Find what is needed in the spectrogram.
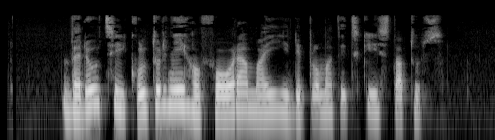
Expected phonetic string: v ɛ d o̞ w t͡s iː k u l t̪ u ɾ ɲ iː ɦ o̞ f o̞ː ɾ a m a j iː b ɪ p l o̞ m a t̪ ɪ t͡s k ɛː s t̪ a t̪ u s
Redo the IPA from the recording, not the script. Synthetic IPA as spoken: v ɛ d o̞ w t͡s iː k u l t̪ u ɾ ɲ iː ɦ o̞ f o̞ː ɾ a m a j iː d ɪ p l o̞ m a t̪ ɪ t͡s k iː s t̪ a t̪ u s

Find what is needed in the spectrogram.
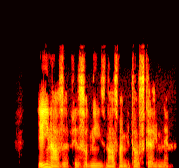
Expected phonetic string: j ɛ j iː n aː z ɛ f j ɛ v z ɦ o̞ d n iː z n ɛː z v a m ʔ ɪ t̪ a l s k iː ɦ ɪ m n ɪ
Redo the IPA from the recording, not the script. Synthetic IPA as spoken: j ɛ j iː n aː z ɛ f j ɛ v z ɦ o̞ d n iː z n aː z v ɛ m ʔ ɪ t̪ a l s k ɛː ɦ ɪ m n ɪ

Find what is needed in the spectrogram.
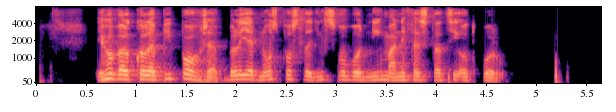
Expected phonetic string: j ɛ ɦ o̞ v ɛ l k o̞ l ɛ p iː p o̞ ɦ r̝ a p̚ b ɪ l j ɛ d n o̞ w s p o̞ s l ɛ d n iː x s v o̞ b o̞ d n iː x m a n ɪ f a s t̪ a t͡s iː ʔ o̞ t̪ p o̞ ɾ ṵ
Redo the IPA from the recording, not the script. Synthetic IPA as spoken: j ɛ ɦ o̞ v ɛ l k o̞ l ɛ p iː p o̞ ɦ r̝ ɛ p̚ b ɪ l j ɛ d n o̞ w s p o̞ s l ɛ d ɲ iː x s v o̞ b o̞ d n iː x m a n ɪ f ɛ s t̪ a t͡s iː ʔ o̞ t̪ p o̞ ɾ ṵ

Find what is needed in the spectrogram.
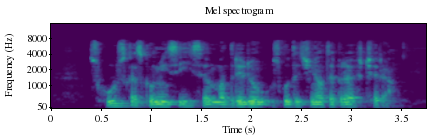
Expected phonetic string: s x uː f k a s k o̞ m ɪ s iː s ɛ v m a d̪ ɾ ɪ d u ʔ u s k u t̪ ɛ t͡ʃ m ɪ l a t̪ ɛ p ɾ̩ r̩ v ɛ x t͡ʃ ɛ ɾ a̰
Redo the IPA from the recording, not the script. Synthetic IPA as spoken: s x uː s k a s k o̞ m ɪ s iː s ɛ v m a d̪ ɾ ɪ d u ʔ u s k u t̪ ɛ t͡ʃ ɲ ɪ l a t̪ ɛ p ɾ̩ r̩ v ɛ f t͡ʃ ɛ ɾ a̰

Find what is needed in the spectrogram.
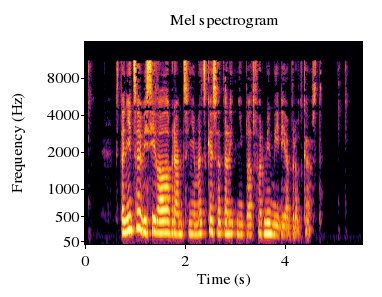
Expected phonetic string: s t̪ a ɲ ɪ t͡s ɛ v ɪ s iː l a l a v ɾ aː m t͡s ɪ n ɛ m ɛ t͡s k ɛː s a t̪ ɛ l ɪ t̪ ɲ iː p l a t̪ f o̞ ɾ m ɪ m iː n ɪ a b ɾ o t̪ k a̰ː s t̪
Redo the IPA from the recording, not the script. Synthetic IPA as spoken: s t̪ a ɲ ɪ t͡s ɛ v ɪ s iː l a l a v ɾ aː m t͡s ɪ ɲ ɛ m ɛ t͡s k ɛː s a t̪ ɛ l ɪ t̪ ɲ iː p l a t̪ f o̞ ɾ m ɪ m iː d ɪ a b ɾ o t̪ k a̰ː s t̪

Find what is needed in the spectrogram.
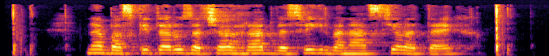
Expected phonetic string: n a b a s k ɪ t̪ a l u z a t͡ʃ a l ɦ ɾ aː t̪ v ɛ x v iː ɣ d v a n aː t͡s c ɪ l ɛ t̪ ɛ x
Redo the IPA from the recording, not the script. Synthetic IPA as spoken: n a b a s k ɪ t̪ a ɾ u z a t͡ʃ a l ɦ ɾ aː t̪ v ɛ s v iː ɣ d v a n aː t͡s c ɪ l ɛ t̪ ɛ x

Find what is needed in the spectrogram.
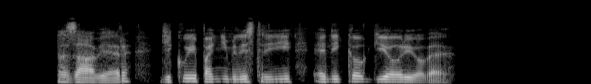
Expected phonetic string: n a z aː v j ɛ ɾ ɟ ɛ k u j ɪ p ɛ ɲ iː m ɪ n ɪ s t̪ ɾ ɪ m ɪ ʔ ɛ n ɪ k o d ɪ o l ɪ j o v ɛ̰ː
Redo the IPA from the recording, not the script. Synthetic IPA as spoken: n a z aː v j ɛ ɾ ɟ ɛ k u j ɪ p a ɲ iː m ɪ n ɪ s t̪ ɾ ɪ ɲ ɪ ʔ ɛ n ɪ k o ɡ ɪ o ɾ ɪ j o v ɛ̰ː

